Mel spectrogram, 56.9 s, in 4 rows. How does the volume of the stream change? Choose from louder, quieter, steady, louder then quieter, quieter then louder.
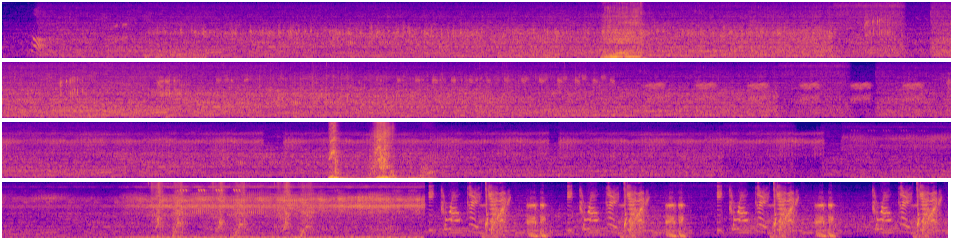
quieter.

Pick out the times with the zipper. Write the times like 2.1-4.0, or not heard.
8.9-9.7, 33.4-35.0, 44.9-47.4.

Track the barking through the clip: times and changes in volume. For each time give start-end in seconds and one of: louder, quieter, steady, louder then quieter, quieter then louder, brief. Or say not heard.
not heard.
